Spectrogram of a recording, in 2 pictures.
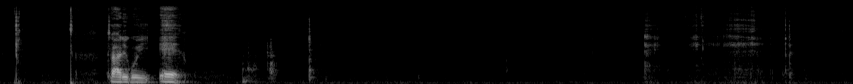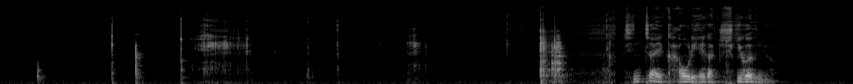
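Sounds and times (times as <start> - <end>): knife scraping: 6.4 - 8.0, 10.3 - 11.1.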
